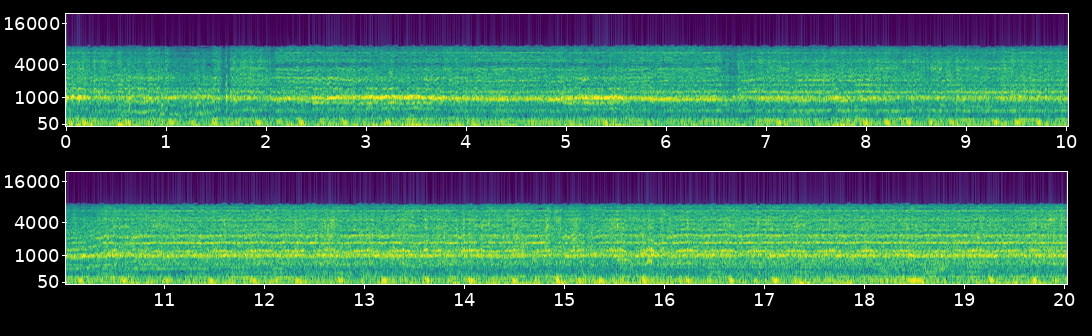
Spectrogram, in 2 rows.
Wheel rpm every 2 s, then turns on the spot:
110, 110, 110, 110, 120, 140, 160, 160, 160, 160.
none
